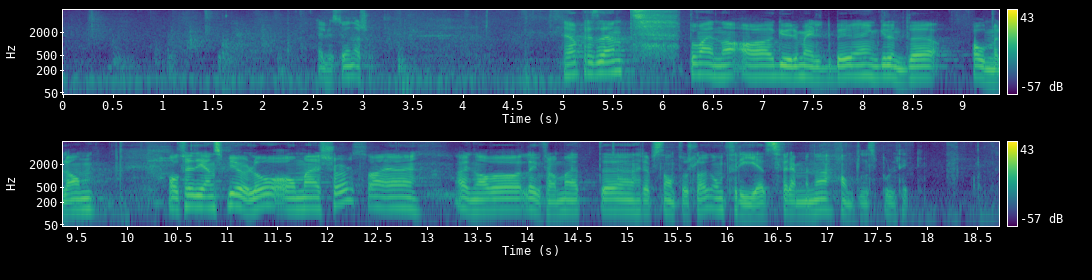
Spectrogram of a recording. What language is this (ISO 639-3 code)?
nor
